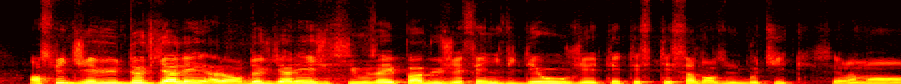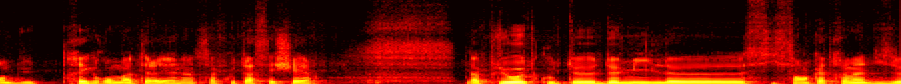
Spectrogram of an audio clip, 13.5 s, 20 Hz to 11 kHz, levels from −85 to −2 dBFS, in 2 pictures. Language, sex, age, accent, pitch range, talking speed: English, male, 50-69, French, 135-175 Hz, 180 wpm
